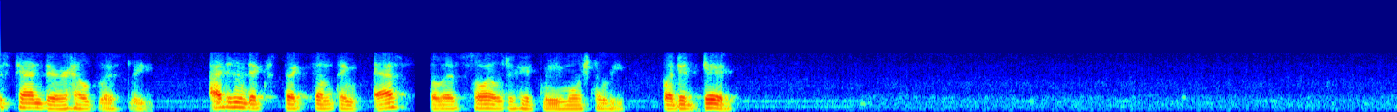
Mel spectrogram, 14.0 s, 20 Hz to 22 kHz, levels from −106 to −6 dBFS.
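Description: G.729 codec throughout: the speech is rebuilt at about 8 kbit/s from a vocal tract filter, pitch predictor and sparse pulses, so it sounds rough, synthetic and cut off above 4 kHz. VoIP packet loss concealed by the speech codec at 1.46 to 1.52 s and 4.06 to 4.32 s: the decoder stretched its last pitch and filter over 60 ms and 240 ms of missing audio, giving a buzzy tone or coloured noise that fades, before the speech recovers, weak or distorted at first.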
